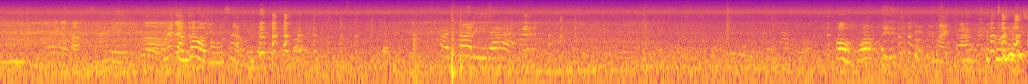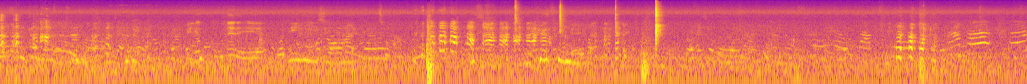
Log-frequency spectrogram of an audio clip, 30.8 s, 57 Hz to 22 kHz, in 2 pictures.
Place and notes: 大坡池, Chihshang Township - under the trees
Many tourists under the trees, Very hot weather
Zoom H2n MS+ XY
